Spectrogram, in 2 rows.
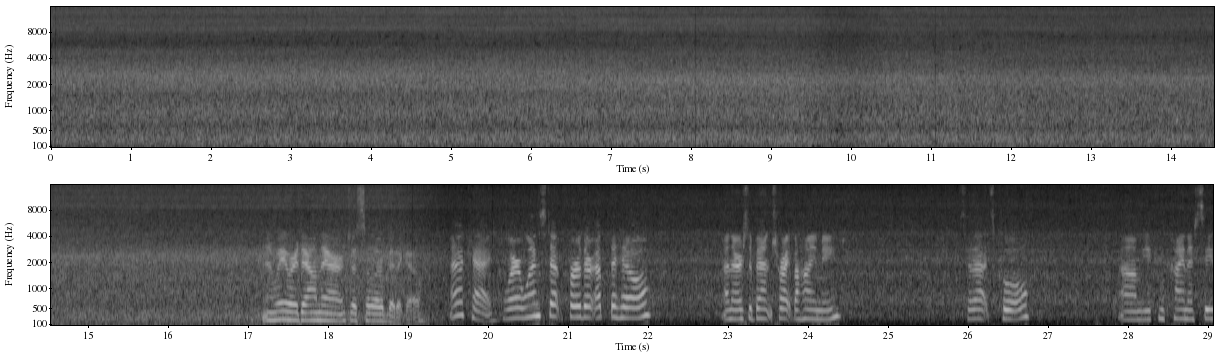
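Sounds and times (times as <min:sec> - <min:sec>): distant waterfall roaring: 0:00.0 - 0:24.9.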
